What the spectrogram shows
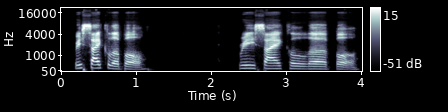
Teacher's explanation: Everyone says it with an extra syllable there for the CL.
